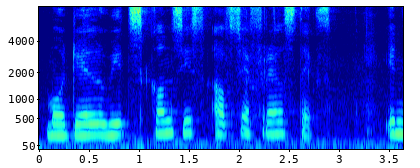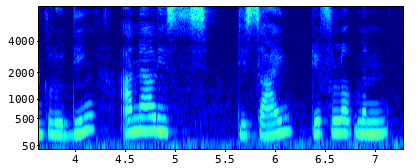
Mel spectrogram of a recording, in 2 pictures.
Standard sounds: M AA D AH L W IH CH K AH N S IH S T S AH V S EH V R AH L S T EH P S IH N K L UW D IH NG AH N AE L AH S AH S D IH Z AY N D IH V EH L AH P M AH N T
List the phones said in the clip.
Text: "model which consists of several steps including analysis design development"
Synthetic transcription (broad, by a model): M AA D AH L W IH S K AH N S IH S T AH F S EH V R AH L S T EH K S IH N K L UW D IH NG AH N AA L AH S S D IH S AY N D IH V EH L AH P M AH N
